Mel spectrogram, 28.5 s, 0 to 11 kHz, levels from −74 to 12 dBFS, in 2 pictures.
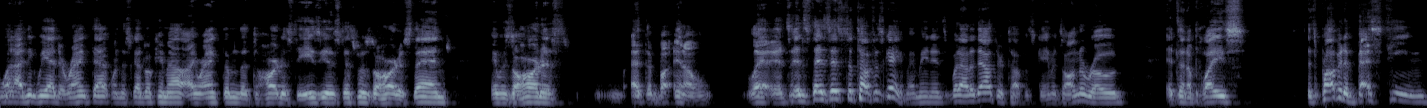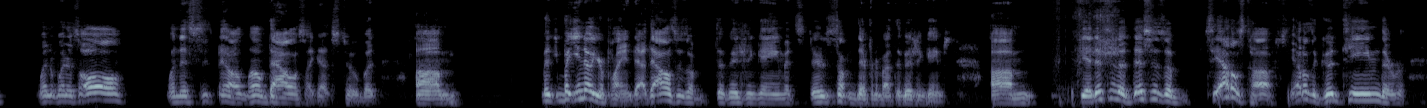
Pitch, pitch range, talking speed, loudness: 130 Hz, 115-180 Hz, 235 wpm, -26 LUFS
